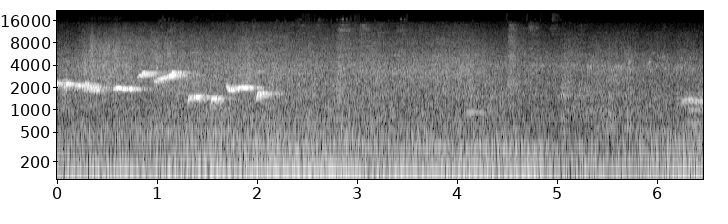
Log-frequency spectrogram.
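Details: White-rumped shama singing a quick run of clear, varied whistled notes that rise and fall, lasting about two seconds, followed by a steady low engine hum and traffic-like rumble.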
